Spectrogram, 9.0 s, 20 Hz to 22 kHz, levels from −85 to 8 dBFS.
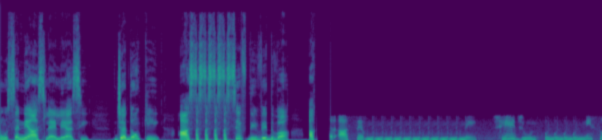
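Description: At 2.93 s, right after "ਲਿਆ ਸੀ ਜਦੋਂ ਕੇ", there's a stutter: a block of roughly 0.14 s of compressed frames plays four extra times, adding about 0.56 s, before "ਦੀ ਵਿਧਵਾ". Those are repeated frames. Then at 4.75 s, after "ਦੀ ਵਿਧਵਾ", there's a 200 ms gap and the sound goes dull and boxy for the rest of the clip. Nothing comes through above 3.8 kHz, it drops about 10 dB, and a new noise floor sits around 30 dB under the signal. That's most likely the input switched to a poorer device. The same repeated-frame stutter comes back at 5.58 s, where the block loops ten extra times and adds about 1.39 s, and again at 8.29 s, with three extra plays adding about 0.42 s.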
